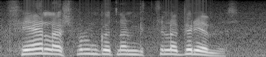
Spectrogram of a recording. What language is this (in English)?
Icelandic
